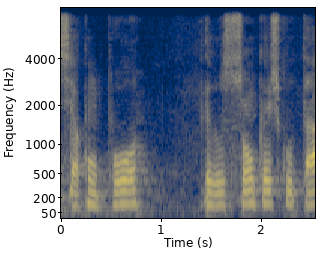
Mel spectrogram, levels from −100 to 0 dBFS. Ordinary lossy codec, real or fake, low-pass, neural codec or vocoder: none; fake; 7.2 kHz; codec, 16 kHz in and 24 kHz out, 1.1 kbps, FireRedTTS-2 codec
